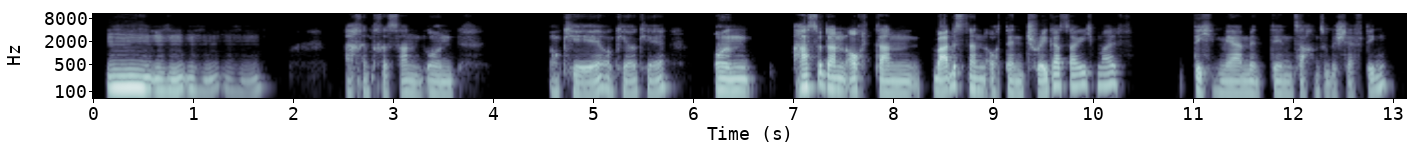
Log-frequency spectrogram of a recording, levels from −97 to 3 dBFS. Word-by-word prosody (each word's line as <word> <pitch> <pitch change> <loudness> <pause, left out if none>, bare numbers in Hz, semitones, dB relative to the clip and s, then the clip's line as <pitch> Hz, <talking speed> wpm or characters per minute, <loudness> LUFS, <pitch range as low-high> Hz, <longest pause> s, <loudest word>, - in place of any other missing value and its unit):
Hm, 130 - +3 0.4
mhm, 105 0 -1
mhm, 105 -3 -8
mhm. 105 +2 -16 0.7
Ach, - - -6
interessant 95 -1 -7
und 90 -1 -5 0.9
okay, 90 -1 -1
okay, 110 -6 -5
okay. 100 +6 -5 0.4
Und 110 -1 +2 0.4
hast 130 +1 +5
du - - +4
dann 115 -4 +4
auch 110 +1 +3
dann 95 -2 0
war - - +8
das 150 0 +1
dann 115 -4 0
auch - - -6
dein 90 -2 -3
Trigger, 100 +12 +2
sage 140 +1 0
ich 155 0 -8
mal, 145 +2 -1
f 155 - -20 0.7
dich 105 0 0
mehr 95 -1 -2
mit 95 0 -6
den 90 -2 -4
Sachen - - -8
zu - - -8
beschäftigen? 140 +9 -6
105 Hz, 150 wpm, -24 LUFS, 95-120 Hz, 0.9 s, war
